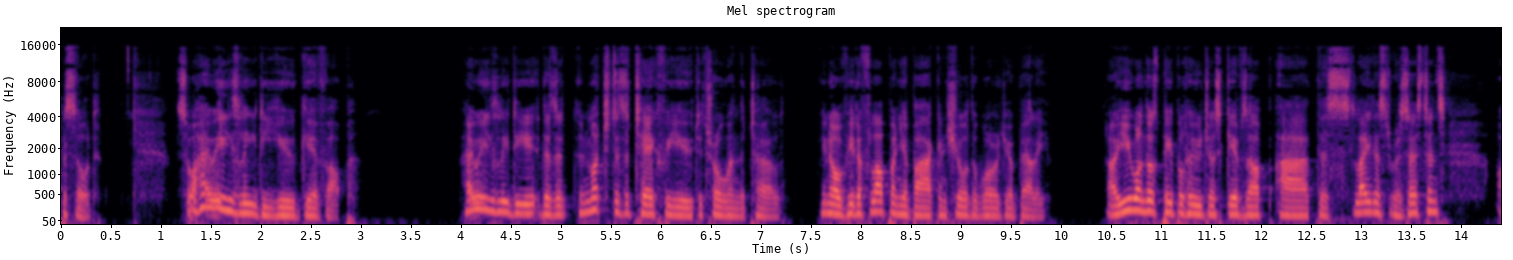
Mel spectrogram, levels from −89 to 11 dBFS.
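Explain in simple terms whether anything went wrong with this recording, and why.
No faults can be heard.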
